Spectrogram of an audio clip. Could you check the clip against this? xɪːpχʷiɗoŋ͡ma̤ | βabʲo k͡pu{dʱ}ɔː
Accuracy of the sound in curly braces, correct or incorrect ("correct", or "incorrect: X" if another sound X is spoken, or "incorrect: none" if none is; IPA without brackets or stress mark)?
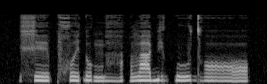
correct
